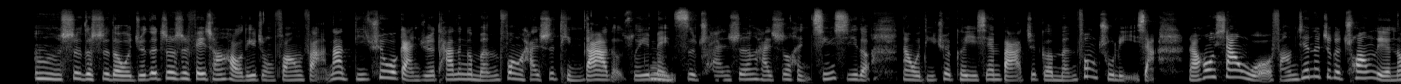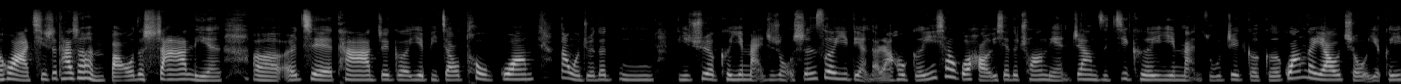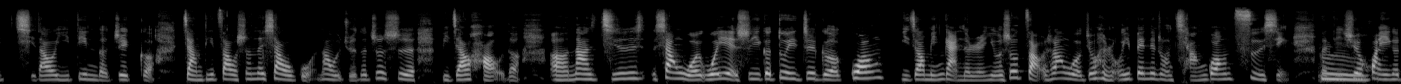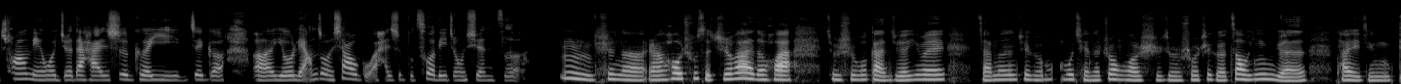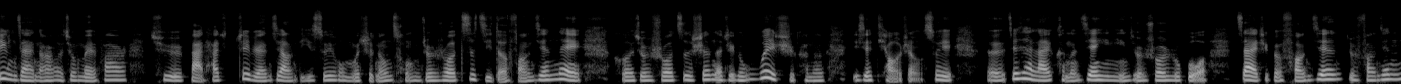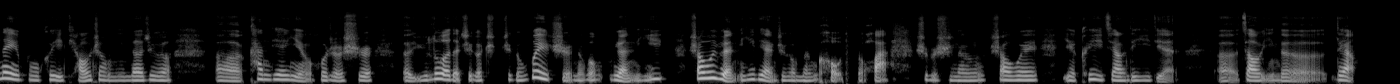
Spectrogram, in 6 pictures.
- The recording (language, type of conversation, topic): Chinese, advice, 我怎么才能在家更容易放松并享受娱乐？
- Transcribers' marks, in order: laughing while speaking: "容易"; other background noise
